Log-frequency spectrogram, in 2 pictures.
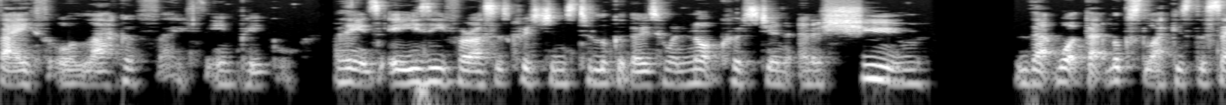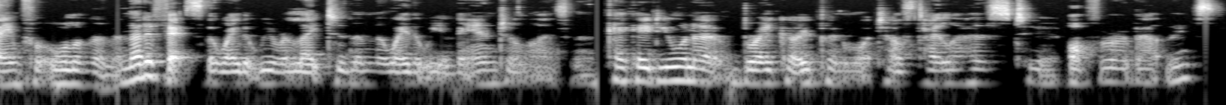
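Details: Adult woman speaking; Normal speech.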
